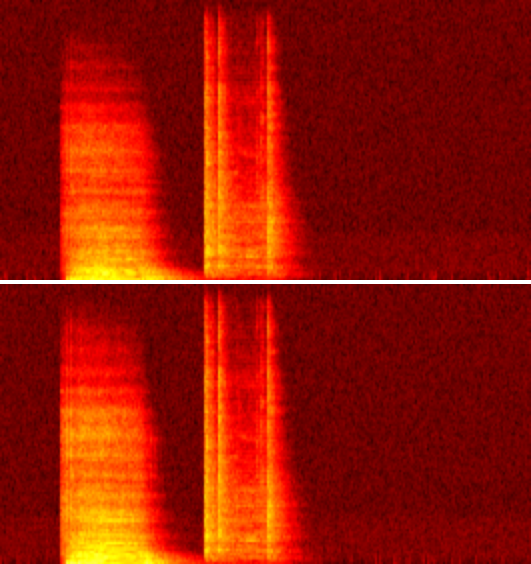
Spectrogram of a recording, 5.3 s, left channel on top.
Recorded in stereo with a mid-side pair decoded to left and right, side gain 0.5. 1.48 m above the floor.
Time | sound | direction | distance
0.6 | a drill | 60° right | 2.5 m
2.0 | a camera shutter | 15° right | 3 m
